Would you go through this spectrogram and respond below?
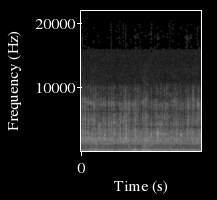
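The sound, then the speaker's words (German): Steady rain falls in a dense, hissing patter with fine crackling texture, evenly loud and continuous throughout with no pauses or voices. “Oh, bei mir kommt gerade so ein, äh, ein Regen Rain. hier rein.”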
